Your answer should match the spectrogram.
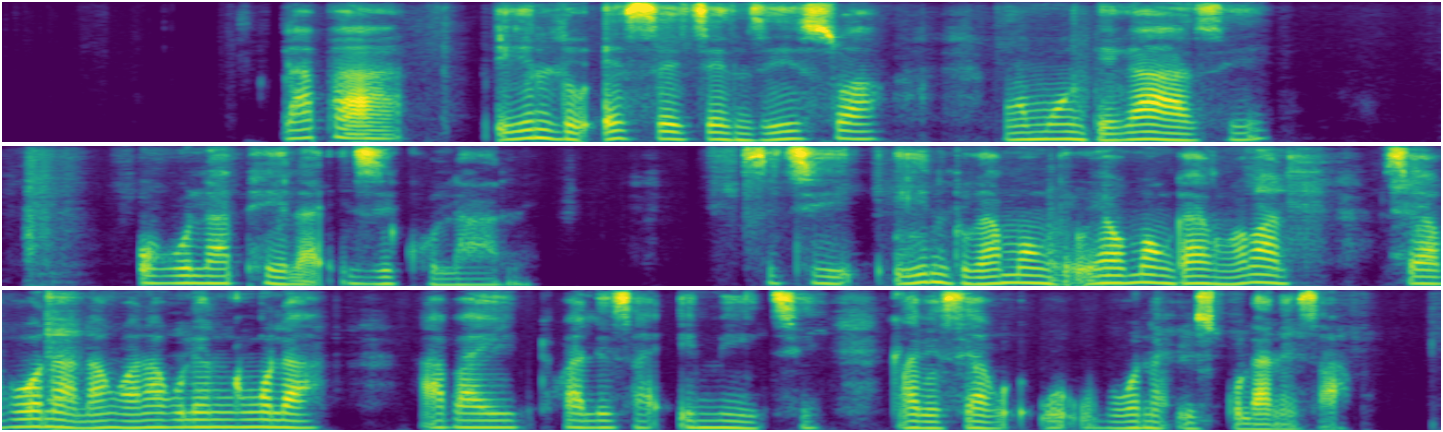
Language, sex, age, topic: North Ndebele, female, 36-49, health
